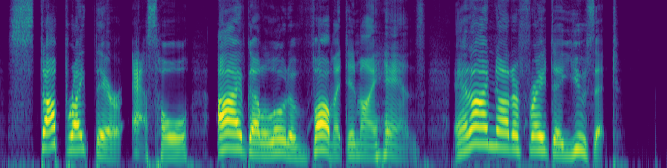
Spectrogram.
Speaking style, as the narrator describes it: snarled

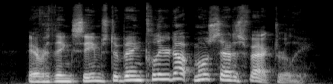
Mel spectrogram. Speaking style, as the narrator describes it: said Lord Caddaham cheerfully

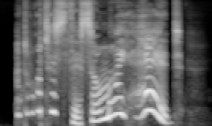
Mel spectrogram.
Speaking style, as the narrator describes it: She exclaimed in a tone of dismay

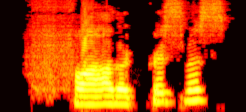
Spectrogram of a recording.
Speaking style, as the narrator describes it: stammered the fox

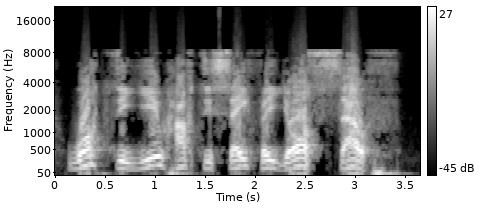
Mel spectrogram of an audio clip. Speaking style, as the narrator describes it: bellowed

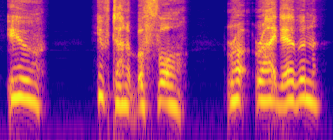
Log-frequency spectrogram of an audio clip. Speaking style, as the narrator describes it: I whimpered, terrified

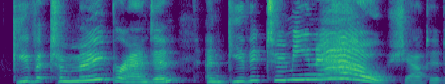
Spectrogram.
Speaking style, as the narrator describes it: shouted

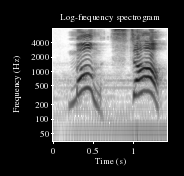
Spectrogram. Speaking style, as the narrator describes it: I screamed at her until my throat went hoarse

